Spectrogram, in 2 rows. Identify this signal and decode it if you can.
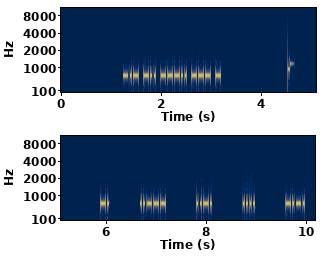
Morse code, heard as a keyed tone, about 36 wpm, spaced as for 18 wpm, 700 Hz. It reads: KD8OT N2FHC
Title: USA Call Signs - 5 Characters - 6x Character Spacing - 35wpm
